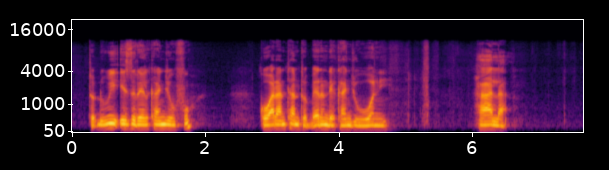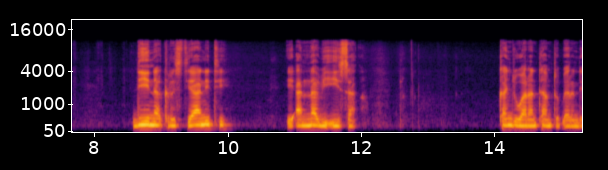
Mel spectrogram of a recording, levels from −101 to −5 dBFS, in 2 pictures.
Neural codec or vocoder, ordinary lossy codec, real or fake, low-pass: none; none; real; none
